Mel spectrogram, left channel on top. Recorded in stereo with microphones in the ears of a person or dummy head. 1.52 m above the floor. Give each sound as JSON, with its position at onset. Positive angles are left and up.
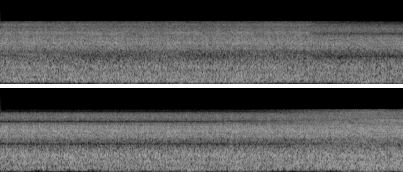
{"t": 0.0, "sound": "running water", "side_deg": -10}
